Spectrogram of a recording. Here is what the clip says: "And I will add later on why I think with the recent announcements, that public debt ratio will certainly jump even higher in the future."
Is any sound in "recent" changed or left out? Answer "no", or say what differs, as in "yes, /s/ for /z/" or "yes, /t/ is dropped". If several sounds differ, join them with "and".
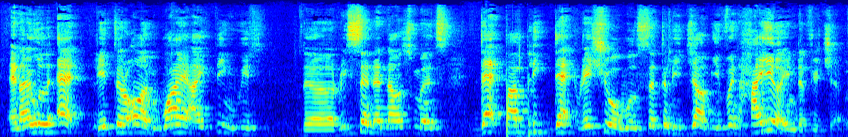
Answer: no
